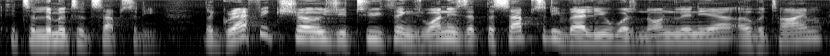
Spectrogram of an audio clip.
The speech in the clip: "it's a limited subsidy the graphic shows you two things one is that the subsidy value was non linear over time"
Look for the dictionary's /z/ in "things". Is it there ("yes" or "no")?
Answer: yes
